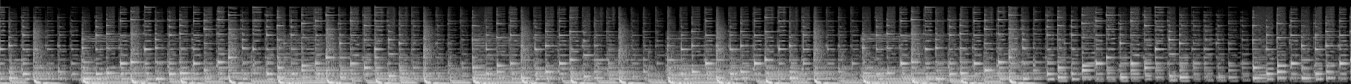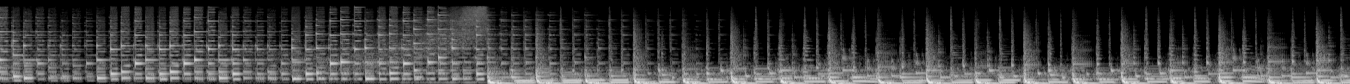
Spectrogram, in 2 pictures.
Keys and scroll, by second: 0.0 shift+l, 0.2 shift+e, 0.3 shift+g, 0.4 Return, 5.7 shift+k, 5.9 shift+e, 6.0 Return, 7.0 p, 7.7 p, 8.9 F1, 10.4 ctrl+d, 10.4 Escape, 13.3 p, 15.0 F1, 15.4 ctrl+d, 17.1 shift+a, 17.2 shift+m, 17.3 Return, 17.7 F1, 17.9 F2, 20.5 F1, 20.6 F2, 22.7 F1, 23.0 F2.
